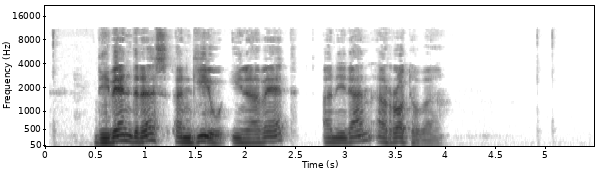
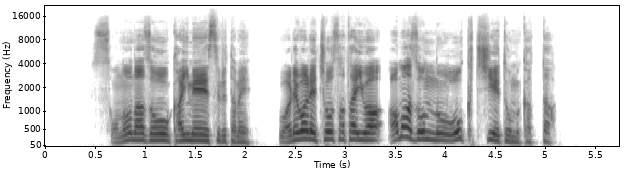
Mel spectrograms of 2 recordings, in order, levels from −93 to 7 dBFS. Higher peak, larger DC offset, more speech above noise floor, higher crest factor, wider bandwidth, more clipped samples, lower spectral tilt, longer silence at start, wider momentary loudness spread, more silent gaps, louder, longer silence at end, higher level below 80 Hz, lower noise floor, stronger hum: first, 0 dBFS vs -4 dBFS; neither; about the same, 64 dB vs 62 dB; about the same, 18 dB vs 20 dB; second, 11.5 kHz vs 16 kHz; neither; first, -5.5 dB/octave vs -4 dB/octave; about the same, 0.5 s vs 0.5 s; second, 14 LU vs 18 LU; neither; first, -16 LUFS vs -21 LUFS; first, 1.6 s vs 0.65 s; first, -56 dBFS vs -68 dBFS; second, -80 dBFS vs -84 dBFS; neither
